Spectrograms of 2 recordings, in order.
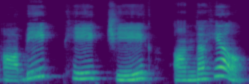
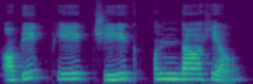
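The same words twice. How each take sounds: First: "on the hill" run together as one phrase; group "on the hill" smoothly as a chunk; chunked reading. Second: "A big pig jig on the hill" read slowly, every word cut apart. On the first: Teacher showing how kids should read in chunks. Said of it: "On the hill은 덩어리이기 때문에". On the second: Teacher showing choppy word-by-word decoding. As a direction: chop the sentence into single words, slowly. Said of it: "이렇게 읽는 게 좋을까". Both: Shown as a demonstration.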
